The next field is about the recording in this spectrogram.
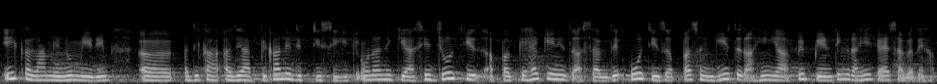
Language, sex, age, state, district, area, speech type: Punjabi, female, 18-30, Punjab, Jalandhar, urban, spontaneous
